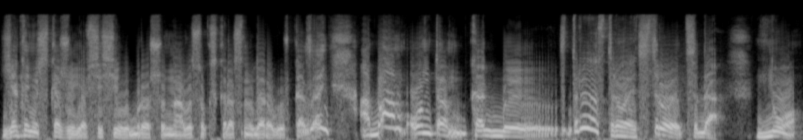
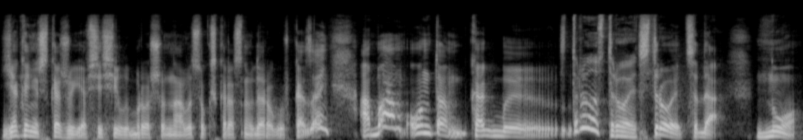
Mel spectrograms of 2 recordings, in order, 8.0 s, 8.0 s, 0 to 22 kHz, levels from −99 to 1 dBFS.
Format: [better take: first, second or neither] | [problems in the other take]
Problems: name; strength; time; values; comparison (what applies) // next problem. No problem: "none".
second | distortion; heavy; 5 dB below the speech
